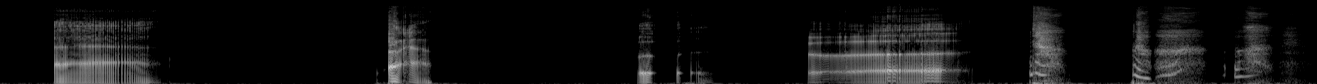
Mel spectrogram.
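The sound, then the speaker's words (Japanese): Burping, several loud, throaty burps separated by silence, some long and rumbling and others short and abrupt. “ゲップじゃないかと。”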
